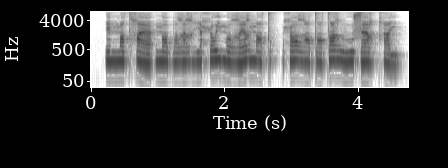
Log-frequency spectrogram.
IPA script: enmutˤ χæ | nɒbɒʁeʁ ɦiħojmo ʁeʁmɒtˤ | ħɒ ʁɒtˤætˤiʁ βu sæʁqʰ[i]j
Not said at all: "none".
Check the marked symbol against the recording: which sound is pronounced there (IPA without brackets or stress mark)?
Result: e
